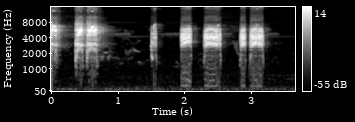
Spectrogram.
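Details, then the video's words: Teetar, or grey francolin, calling in a recording meant to prompt a captive bird to call. Rapid, grating, broadband notes in quick groups: a short clipped note followed by paired, longer rasping syllables, repeated several times. "Teetar Voice for Calling"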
